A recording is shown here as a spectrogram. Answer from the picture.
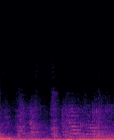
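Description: Background voices, children's among them, over a low steady hum.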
